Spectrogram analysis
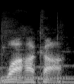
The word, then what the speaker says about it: Oaxaca: And for those of you wrestling with it, it's pronounced Oaxaca.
